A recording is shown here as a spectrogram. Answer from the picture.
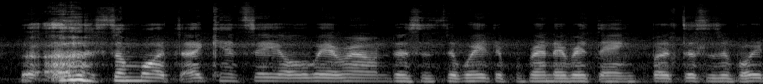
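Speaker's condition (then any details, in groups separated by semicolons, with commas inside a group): Traumatic brain injury; car accident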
